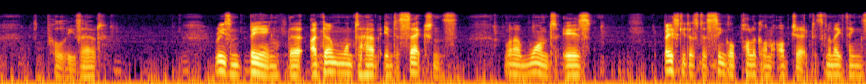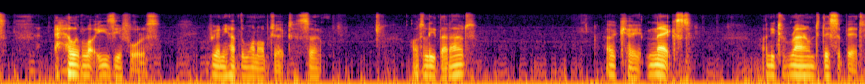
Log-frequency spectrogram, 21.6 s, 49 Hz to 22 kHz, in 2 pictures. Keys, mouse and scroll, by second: 0.0 alt+click, 0.0 alt+middle click, 0.0 alt+right click, 1.2 alt+click, 1.2 alt+middle click, 1.2 alt+right click, 3.0 ctrl+right click, 4.7 ctrl+right click, 5.2 ctrl+right click, 6.3 alt+click, 6.3 alt+middle click, 6.3 alt+right click, 7.2 alt+click, 7.2 alt+middle click, 7.2 alt+right click, 8.3 ctrl+right click, 11.0 ctrl+right click, 12.7-15.0 alt+drag, 12.7-15.0 alt+middle drag, 12.7-15.0 alt+right drag, 17.0-19.7 alt+drag, 17.0-19.7 alt+middle drag, 17.0-19.7 alt+right drag, 19.8-20.8 alt+drag, 19.8-20.8 alt+middle drag, 19.8-20.8 alt+right drag.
